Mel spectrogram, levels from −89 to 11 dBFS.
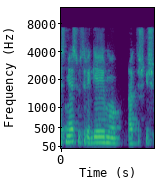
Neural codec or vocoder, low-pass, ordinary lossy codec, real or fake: none; 7.2 kHz; AAC, 48 kbps; real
